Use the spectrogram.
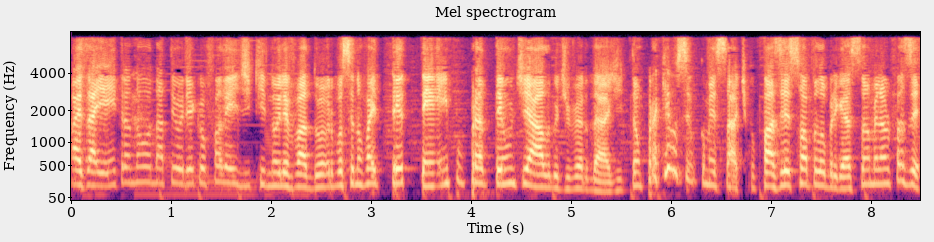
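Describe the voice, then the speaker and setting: A man with a São Paulo accent, high-pitched, at a very fast pace with lively intonation and hardly any pauses, music in the background. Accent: paulistano Brazilian Portuguese. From São Paulo (East Zone), Brazil. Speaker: podcaster guest. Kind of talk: casual panel chat.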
